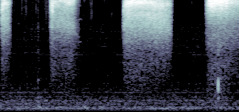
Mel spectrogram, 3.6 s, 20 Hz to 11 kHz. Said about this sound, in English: The largest species can grow up to 3 inches long, or 7.5 centimeters. This is what a hissing cockroach sounds like.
